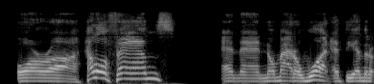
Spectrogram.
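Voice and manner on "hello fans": put-on very high, vintage old-school stadium announcer voice. Retelling how announcers always opened back in the day: old-school announcer voice. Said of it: "back in the day, it was always".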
